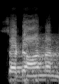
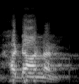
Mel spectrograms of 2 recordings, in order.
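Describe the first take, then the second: First: The word begins with an s sound. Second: The word begins with a kh sound. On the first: The speaker calls it wrong. "सडानन नहीं" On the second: The speaker calls it right.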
